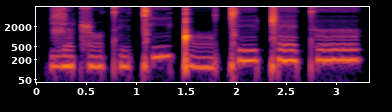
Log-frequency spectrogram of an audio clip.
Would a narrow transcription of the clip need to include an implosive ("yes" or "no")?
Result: no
